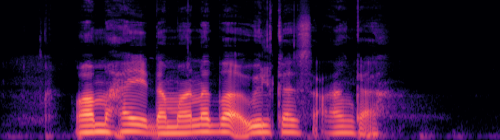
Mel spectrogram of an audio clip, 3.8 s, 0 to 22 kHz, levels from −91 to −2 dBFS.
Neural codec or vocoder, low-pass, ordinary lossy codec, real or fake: none; none; none; real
